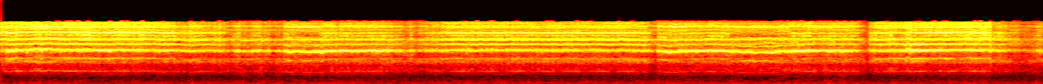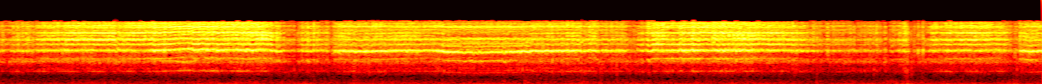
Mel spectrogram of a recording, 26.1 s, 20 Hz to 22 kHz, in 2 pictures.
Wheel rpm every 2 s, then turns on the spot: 160, 160, 160, 170, 160, 160, 170, 160, 170, 170, 170, 170, 170.
none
